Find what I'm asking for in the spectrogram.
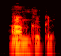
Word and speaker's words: Lebkuchen: Lebkuchen.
